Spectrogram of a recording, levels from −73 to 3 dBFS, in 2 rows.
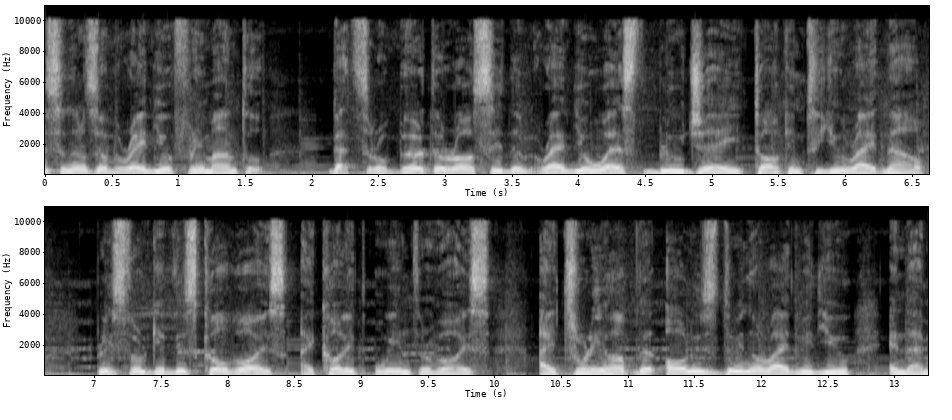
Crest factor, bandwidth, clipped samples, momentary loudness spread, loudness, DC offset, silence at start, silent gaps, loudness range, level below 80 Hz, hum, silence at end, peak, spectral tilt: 10 dB; 10.5 kHz; 0.2%; 6 LU; -10 LUFS; 0.2%; 0 s; none; 2 LU; -34 dBFS; none; 0 s; 0 dBFS; -6 dB/octave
